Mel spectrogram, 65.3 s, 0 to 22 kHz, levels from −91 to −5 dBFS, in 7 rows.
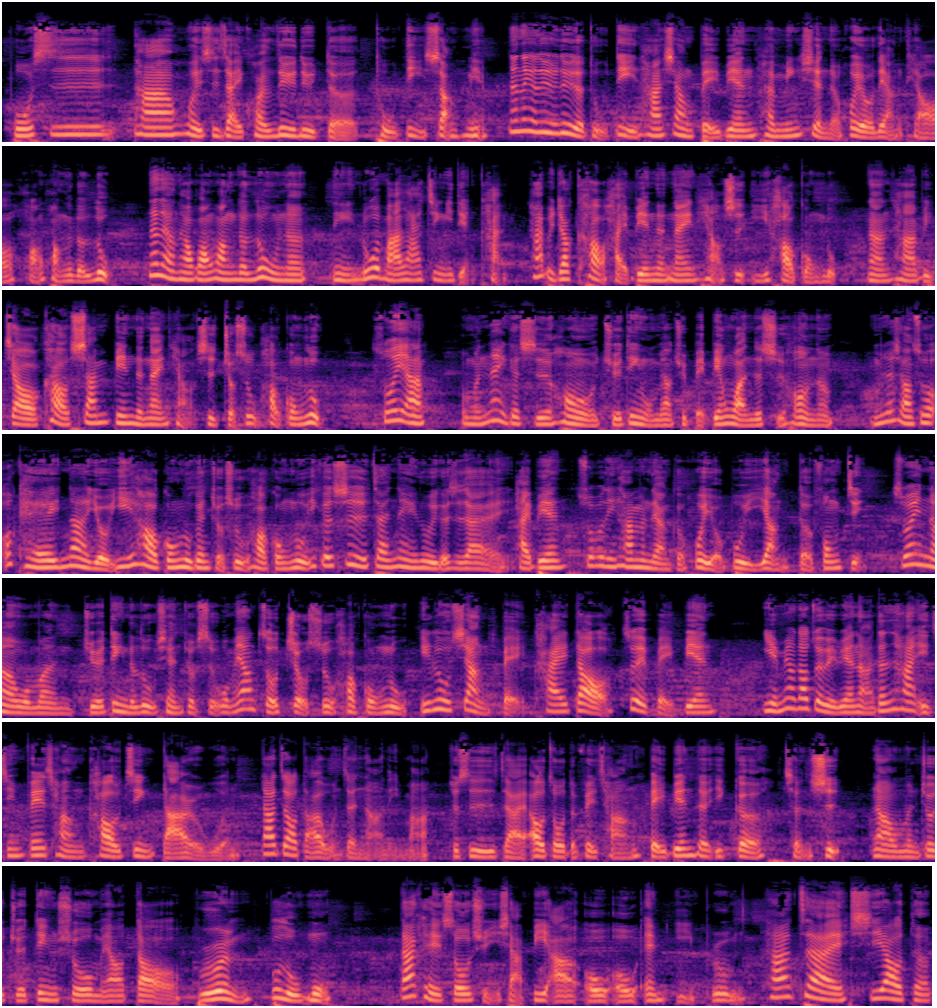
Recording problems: background chatter; faint; throughout; 3 voices, 20 dB below the speech

